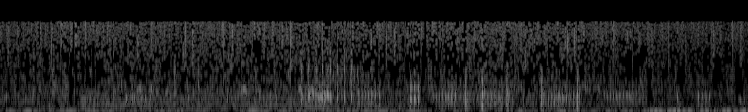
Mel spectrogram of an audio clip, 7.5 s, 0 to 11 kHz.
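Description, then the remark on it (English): Underwater sounds of a healthy coral reef, played on underwater speakers at a test reef off the coast of Australia: a dense, steady crackle of snapping shrimp runs throughout, overlaid by low, drawn-out croaking and whooping fish calls that swell in the middle, with no talking. “Gordon and his colleagues played that symphony of snapping shrimp and whooping, hammering, croaking fish on underwater speakers for 6 weeks at a test reef built off the coast of Australia.”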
